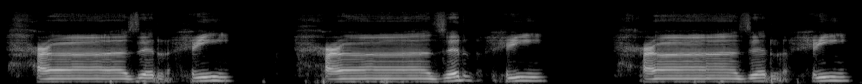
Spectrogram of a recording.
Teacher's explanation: হার উচ্চারণটা আপনারা গলার ভেতর থেকে করবেন।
